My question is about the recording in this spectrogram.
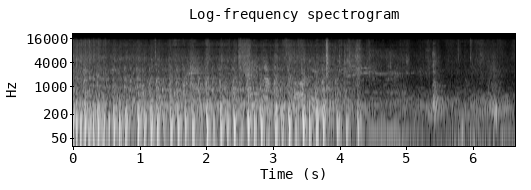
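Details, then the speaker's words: Kawasaki Barako 175 single-cylinder: uneven lumpy beat that stumbles and dies after a few seconds; stator to be checked. "so narinig niyo yun mga best friend No yung under na nating barako parang kinakapos parang nag-uumpugang ba to non"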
